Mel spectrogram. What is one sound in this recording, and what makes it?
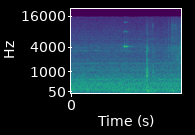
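An electronic meter gives a short, high beep.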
